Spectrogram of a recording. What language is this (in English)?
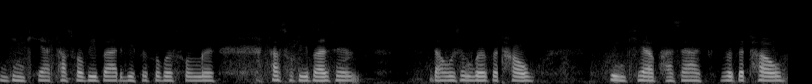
Bodo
